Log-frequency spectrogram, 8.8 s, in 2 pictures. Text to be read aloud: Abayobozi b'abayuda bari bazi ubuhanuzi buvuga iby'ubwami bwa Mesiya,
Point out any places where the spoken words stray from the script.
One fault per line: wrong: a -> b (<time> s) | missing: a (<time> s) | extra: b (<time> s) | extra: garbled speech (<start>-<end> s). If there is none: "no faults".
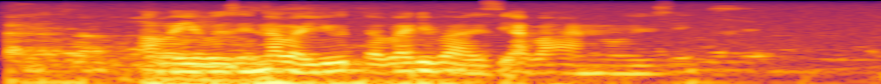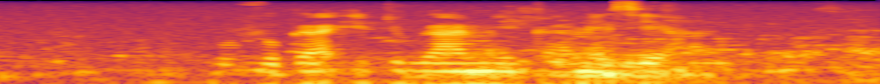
no faults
